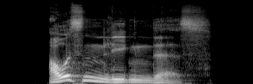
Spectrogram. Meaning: strong/mixed nominative/accusative neuter singular of außenliegend
- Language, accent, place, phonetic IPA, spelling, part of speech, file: German, Germany, Berlin, [ˈaʊ̯sn̩ˌliːɡn̩dəs], außenliegendes, adjective, De-außenliegendes.ogg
